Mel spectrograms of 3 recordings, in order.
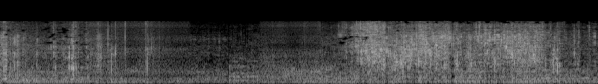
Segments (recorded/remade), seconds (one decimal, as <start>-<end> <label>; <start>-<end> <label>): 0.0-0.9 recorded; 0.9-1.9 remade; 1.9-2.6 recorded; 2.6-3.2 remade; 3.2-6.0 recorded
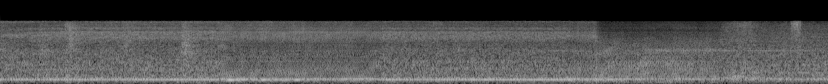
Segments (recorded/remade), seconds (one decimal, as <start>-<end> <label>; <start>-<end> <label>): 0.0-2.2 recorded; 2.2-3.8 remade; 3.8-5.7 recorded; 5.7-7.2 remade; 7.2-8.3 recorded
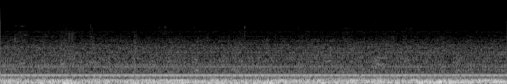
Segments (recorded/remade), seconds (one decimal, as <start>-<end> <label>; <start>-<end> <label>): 0.0-5.1 recorded

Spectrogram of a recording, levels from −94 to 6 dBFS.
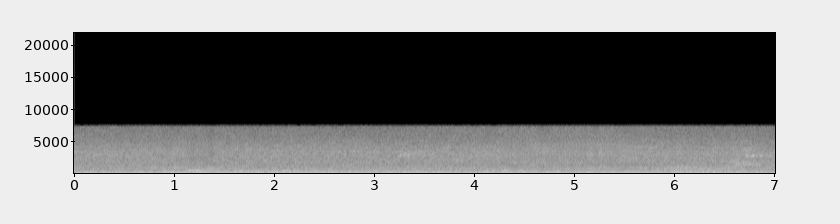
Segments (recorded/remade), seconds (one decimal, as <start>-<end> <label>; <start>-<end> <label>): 0.0-0.8 recorded; 0.8-1.4 remade; 1.4-4.3 recorded; 4.3-5.6 remade; 5.6-7.0 recorded

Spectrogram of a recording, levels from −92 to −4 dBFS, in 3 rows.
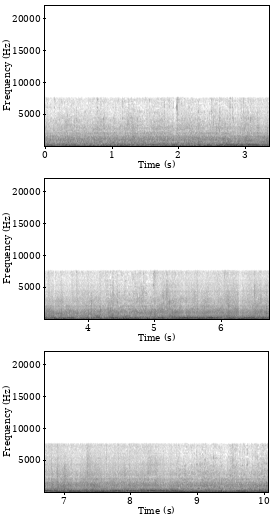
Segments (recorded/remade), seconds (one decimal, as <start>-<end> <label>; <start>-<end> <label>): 0.0-3.1 recorded; 3.1-4.3 remade; 4.3-5.0 recorded; 5.0-8.7 remade; 8.7-10.1 recorded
